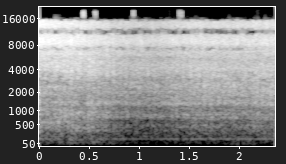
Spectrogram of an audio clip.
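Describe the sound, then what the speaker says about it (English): Celery, carrot and onion go into a hot soup pot for beef barley soup and sizzle with a steady, bright, close hiss that fades slightly and then holds even, with no talking. "it's still sizzling, it is hot, but in goes celery,"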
